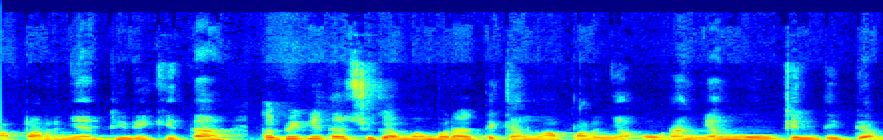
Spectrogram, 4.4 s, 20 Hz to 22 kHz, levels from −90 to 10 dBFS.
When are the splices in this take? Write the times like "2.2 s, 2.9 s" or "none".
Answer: 1.2 s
